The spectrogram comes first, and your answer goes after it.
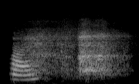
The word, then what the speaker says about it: Klein: Klein. Klein. It's one syllable.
